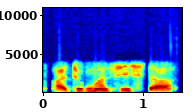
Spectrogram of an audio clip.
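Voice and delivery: ordinary talk

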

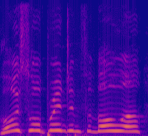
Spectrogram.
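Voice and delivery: high, mock-protesting husband's voice. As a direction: squeal it as a husband making excuses.

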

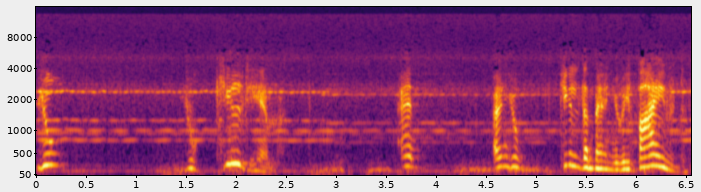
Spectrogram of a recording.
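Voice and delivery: high, soft, halting accusation; shocked disbelief. Acted. Assistant facing the professor after the shooting, shocked and halting. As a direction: falter through it in stunned horror.

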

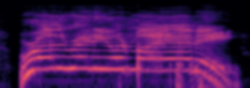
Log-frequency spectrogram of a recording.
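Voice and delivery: shout. Real, not acted. Emphatic punchline to co-host.

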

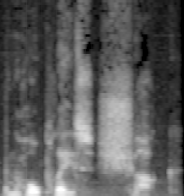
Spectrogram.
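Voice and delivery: slow breathy hush; awed whisper. Real, not acted. Preacher telling the congregation the place shook, in a whisper. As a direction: hush it in awe. Awe after the seraphim's cry.

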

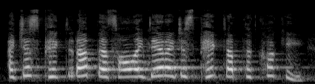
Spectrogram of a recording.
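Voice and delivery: high-pitched, protesting imitation of a daughter; defensive daughter. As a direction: insist on your innocence in a high voice. Upset daughter defends herself to mom.

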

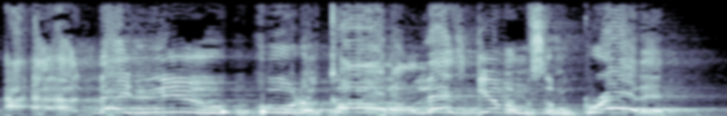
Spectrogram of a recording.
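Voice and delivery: ordinary delivery

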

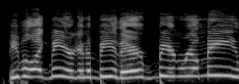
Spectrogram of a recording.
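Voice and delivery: usual speaking voice

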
